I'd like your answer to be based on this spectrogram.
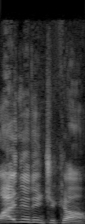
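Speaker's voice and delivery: tense, angry, accusing tone. Teaching turkish, accusing someone of not coming, angry accusing tone. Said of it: "I'm not a kind person now. I'm nervous. I'm angry".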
